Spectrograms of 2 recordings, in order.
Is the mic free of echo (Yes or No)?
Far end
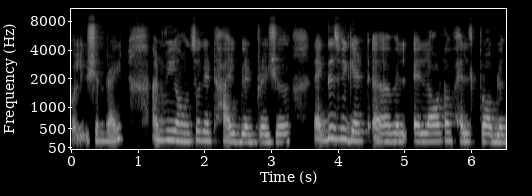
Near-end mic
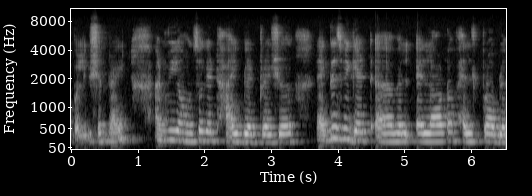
No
